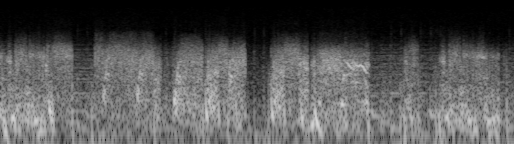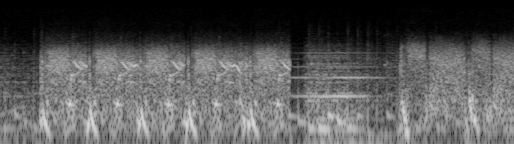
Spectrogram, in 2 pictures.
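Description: Soundtrack of an old film fight scene: a dense, noisy mix of dubbed hit and struggle sound effects, broken by several short gaps. A brief held musical note sounds about eight seconds in.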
